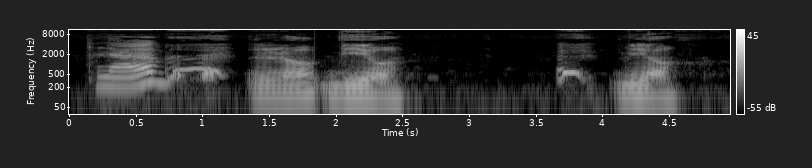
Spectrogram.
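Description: A baby babbles and squeals up close.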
